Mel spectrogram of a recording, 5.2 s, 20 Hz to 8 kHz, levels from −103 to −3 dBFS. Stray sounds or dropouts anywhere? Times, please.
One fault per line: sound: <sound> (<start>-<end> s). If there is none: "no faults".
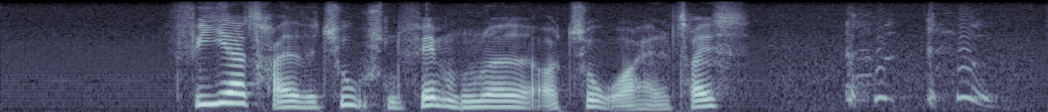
sound: cough (4.2-5.0 s)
